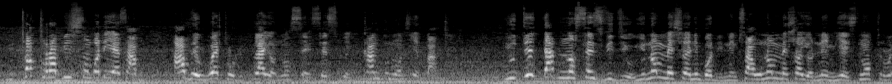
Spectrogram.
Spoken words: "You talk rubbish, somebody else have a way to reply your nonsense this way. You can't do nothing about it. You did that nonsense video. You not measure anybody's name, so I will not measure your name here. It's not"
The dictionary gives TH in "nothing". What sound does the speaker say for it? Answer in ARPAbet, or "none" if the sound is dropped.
T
